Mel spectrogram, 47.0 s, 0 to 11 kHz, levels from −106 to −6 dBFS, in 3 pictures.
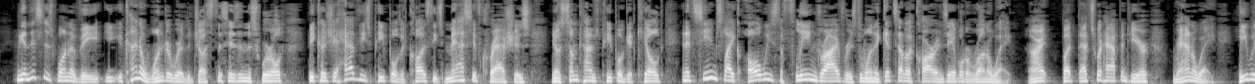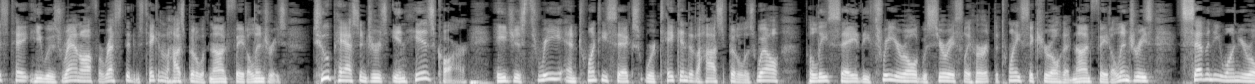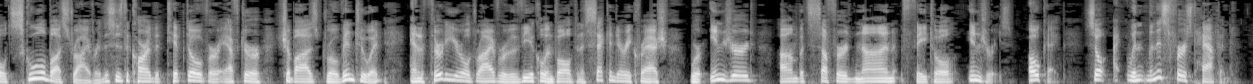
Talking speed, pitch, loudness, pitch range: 200 wpm, 130 Hz, -20 LUFS, 110-155 Hz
